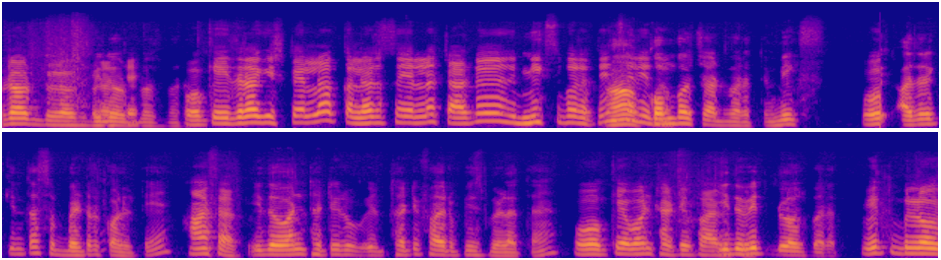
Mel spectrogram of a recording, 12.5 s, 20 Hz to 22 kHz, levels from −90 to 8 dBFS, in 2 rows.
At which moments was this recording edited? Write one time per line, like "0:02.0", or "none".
0:05.9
